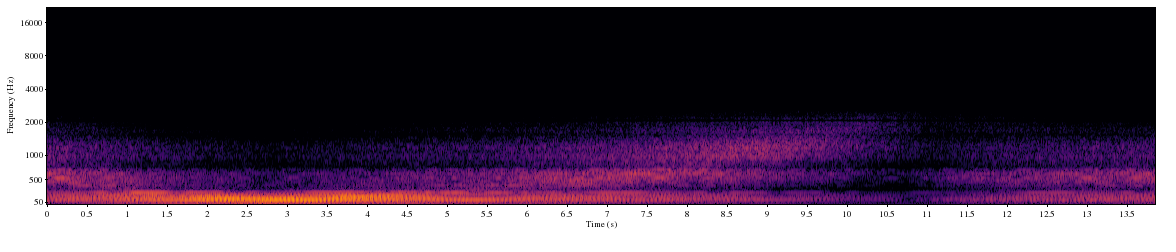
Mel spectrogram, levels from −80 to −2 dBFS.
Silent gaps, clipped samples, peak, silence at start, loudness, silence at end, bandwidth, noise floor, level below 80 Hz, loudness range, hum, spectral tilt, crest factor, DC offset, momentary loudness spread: none; under 0.1%; -18 dBFS; 0 s; -33 LUFS; 0 s; 2.5 kHz; -59 dBFS; -44 dBFS; 21 LU; none; -10 dB/octave; 16 dB; under 0.1%; 21 LU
